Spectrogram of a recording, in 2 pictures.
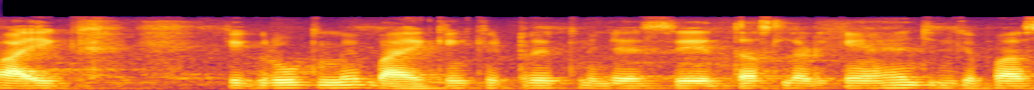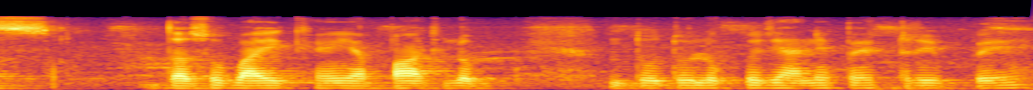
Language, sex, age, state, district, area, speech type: Hindi, male, 18-30, Uttar Pradesh, Ghazipur, urban, spontaneous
